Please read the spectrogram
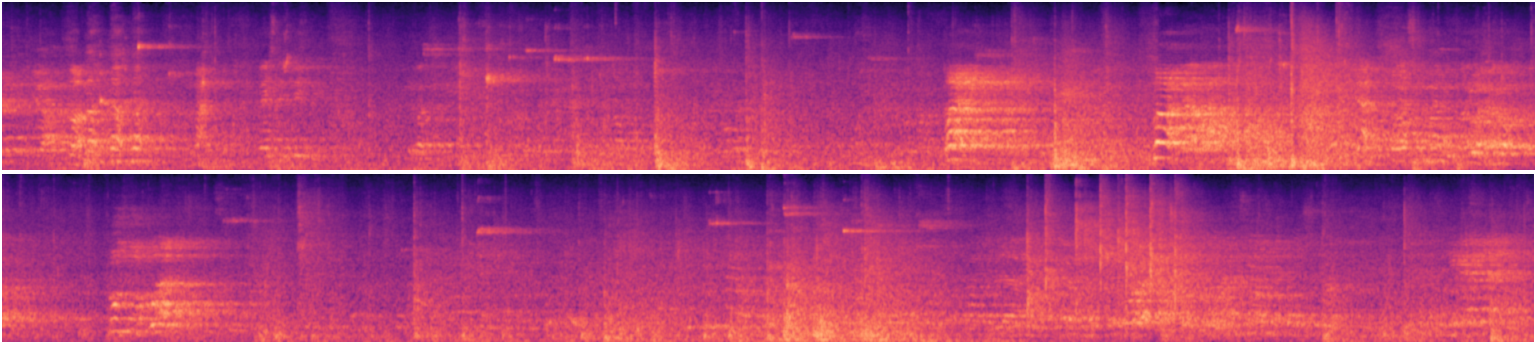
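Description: Indoor futsal game in a large echoing hall: players shouting to each other in short bursts, the ball thudding on the hard court and being kicked, and brief high squeaks of shoes on the floor.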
